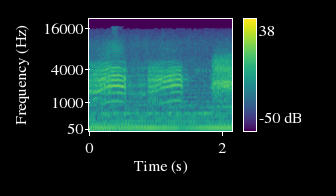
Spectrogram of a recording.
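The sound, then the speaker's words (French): A parrot singing cheerfully as it flutters around: three drawn-out, bright whistled notes of steady pitch, each about half a second long with short gaps between them, over a low constant hum. “Le perroquet voleta autour d'Ishiloc en chantant gaiement.”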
